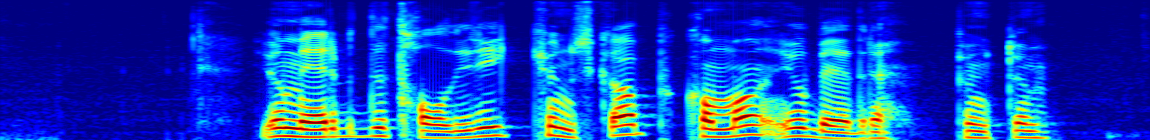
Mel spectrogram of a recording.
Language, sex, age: Norwegian, male, 21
